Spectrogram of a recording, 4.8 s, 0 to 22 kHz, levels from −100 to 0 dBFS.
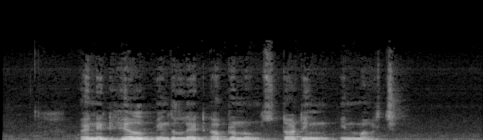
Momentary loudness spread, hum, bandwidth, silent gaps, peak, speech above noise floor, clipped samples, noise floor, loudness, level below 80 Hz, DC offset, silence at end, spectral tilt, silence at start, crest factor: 13 LU; none; 14 kHz; none; -12 dBFS; 33 dB; under 0.1%; -62 dBFS; -30 LUFS; -64 dBFS; under 0.1%; 0.9 s; -7.5 dB/octave; 0.8 s; 20 dB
